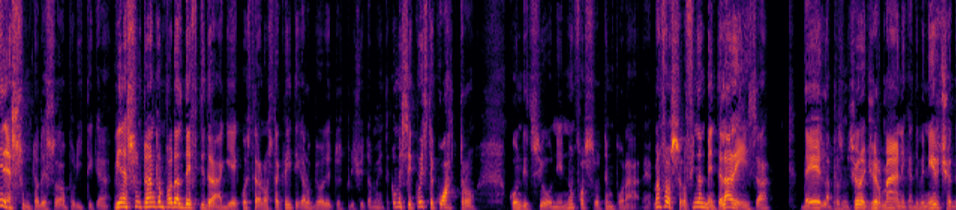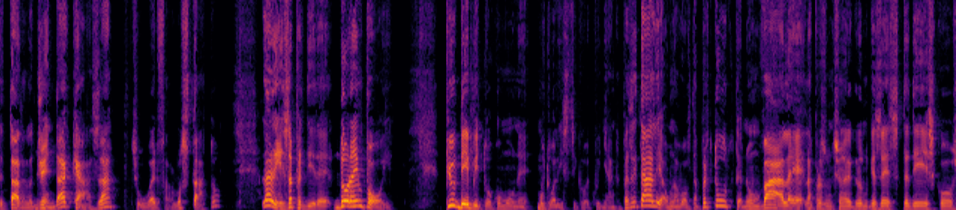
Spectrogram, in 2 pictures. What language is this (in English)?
Italian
